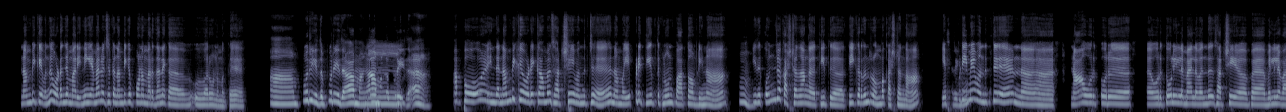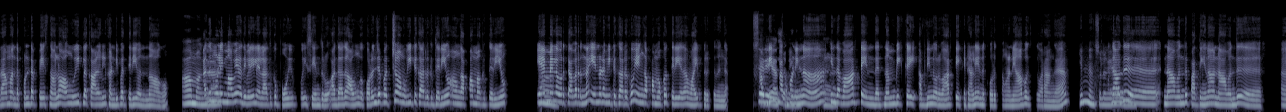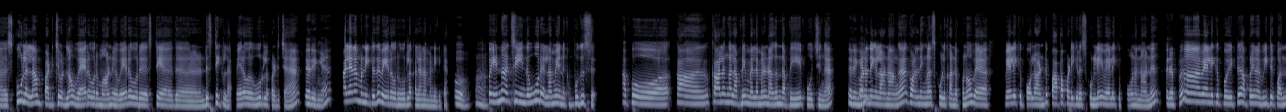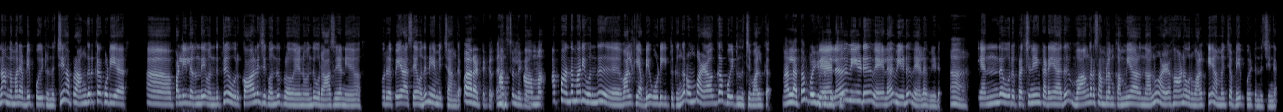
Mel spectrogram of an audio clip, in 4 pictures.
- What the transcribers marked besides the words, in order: drawn out: "ம்"; "தீர்க்கிறதுன்றது" said as "தீர்க்கிறதுன்று"; "தோழி" said as "தோழில"; in English: "டிஸ்ட்ரிக்ட்ல"; laughing while speaking: "ஆ"
- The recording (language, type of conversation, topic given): Tamil, podcast, நம்பிக்கையை உடைக்காமல் சர்ச்சைகளை தீர்க்க எப்படி செய்கிறீர்கள்?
